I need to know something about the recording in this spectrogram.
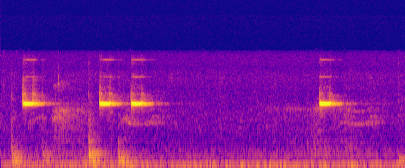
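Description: Microwave oven keypad beeping as its number buttons are pressed: four short, high beeps, each with a light click, three within the first second and a half and one more near the end.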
